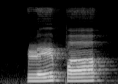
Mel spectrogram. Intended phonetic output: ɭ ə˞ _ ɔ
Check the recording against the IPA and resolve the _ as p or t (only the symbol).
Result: p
